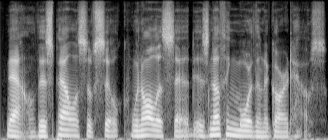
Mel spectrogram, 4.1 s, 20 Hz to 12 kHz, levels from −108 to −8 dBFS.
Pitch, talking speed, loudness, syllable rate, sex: 120 Hz, 235 wpm, -18 LUFS, 5.1 syllables/s, male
